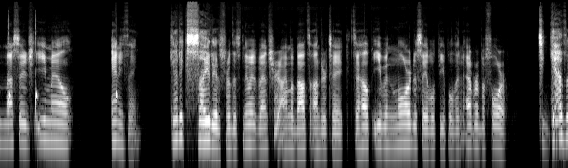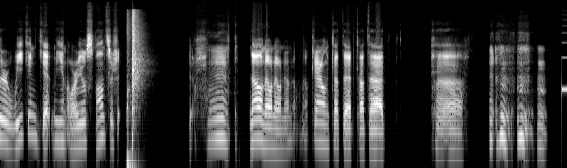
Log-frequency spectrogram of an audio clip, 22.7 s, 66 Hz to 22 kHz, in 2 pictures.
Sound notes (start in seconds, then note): 13.9 slap sound; 21.2 clears throat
